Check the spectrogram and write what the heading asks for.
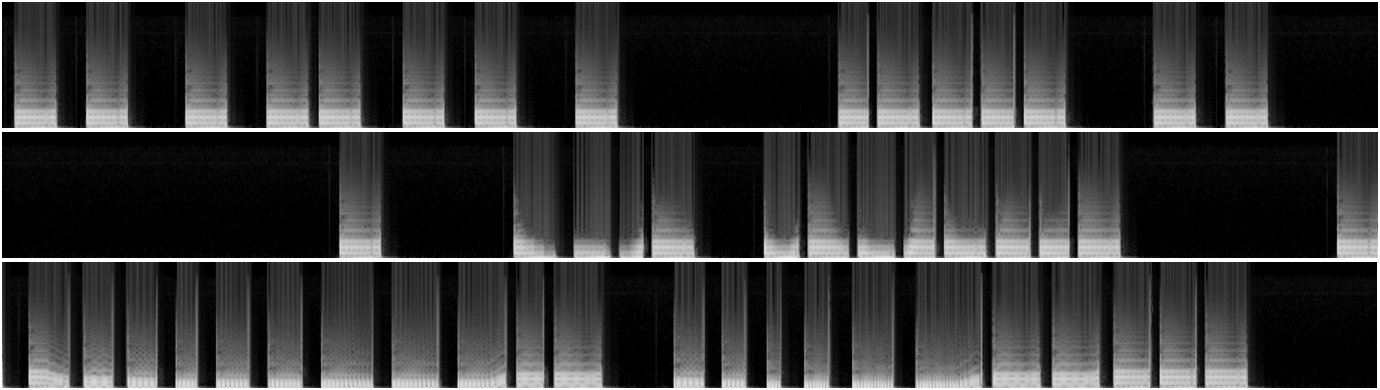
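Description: Elektron Machinedrum UW playing back a sampled FM synth tone as short, abruptly cut notes in groups with silent gaps. About two-thirds of the way in it switches to rapid retriggered notes, and the pitch shifts and glides as the settings are adjusted.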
